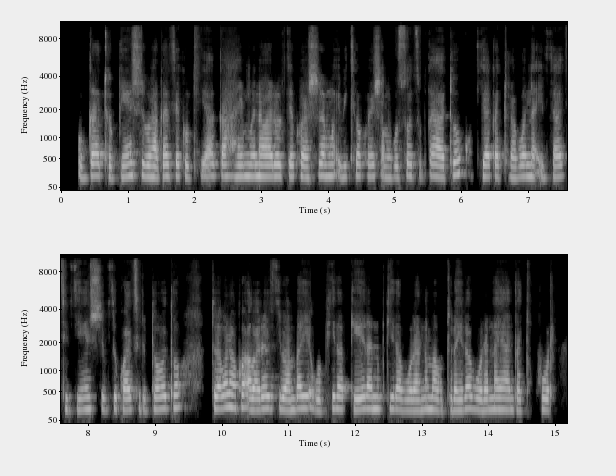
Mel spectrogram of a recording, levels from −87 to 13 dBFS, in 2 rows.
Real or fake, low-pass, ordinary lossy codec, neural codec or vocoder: fake; 9.9 kHz; AAC, 48 kbps; codec, 44.1 kHz, 3.4 kbps, Pupu-Codec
